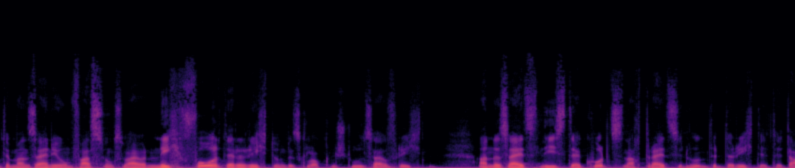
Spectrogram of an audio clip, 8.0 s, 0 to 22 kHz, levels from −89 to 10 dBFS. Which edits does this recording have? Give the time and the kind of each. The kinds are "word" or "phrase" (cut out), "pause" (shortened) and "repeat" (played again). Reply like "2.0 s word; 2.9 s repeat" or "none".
none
